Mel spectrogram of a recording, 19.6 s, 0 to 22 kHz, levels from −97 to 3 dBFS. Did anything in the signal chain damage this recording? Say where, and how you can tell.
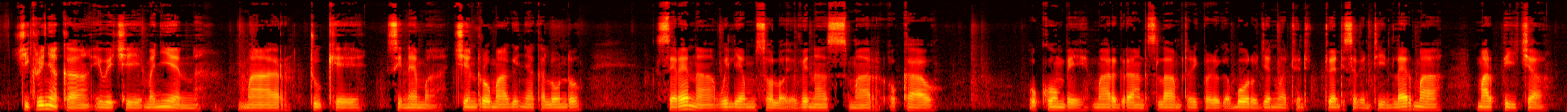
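No, nothing in the signal chain damaged this speech.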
